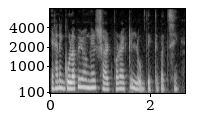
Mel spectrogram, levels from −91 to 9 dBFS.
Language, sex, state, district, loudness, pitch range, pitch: Bengali, female, West Bengal, Cooch Behar, -17 LUFS, 215-250 Hz, 225 Hz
